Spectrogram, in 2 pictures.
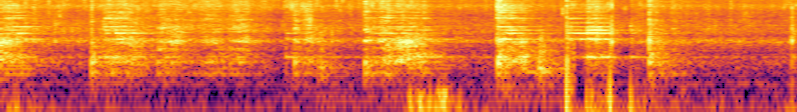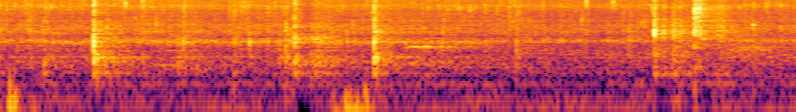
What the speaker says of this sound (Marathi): तर आपण रस्सा बनवतोय त्यासाठी आता आपल्याला कांदा भाजून घ्यायचा आहे सुरुवातीला.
